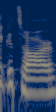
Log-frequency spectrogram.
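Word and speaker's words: Qatar: People say guitar, but I think it's Cutter.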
